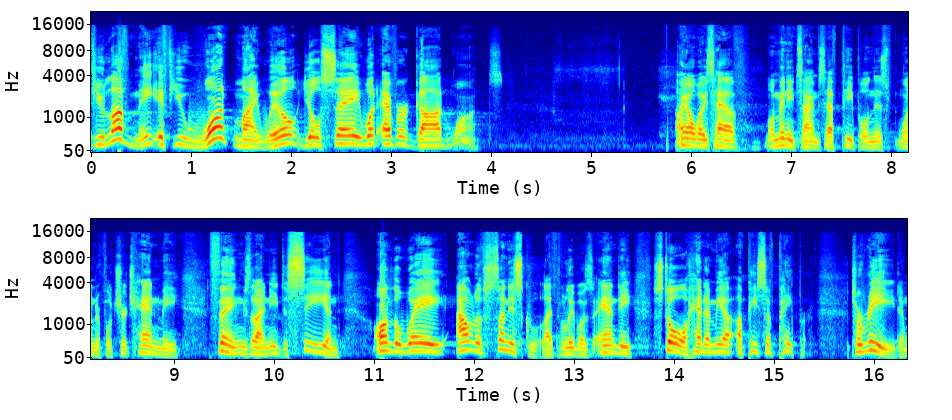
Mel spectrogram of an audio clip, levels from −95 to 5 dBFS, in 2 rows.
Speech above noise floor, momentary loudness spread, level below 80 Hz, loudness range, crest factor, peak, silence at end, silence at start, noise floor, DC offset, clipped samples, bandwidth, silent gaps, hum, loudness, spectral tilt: 46 dB; 15 LU; -68 dBFS; 7 LU; 20 dB; 0 dBFS; 0 s; 0 s; -66 dBFS; under 0.1%; under 0.1%; 16 kHz; none; none; -20 LUFS; -4 dB/octave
